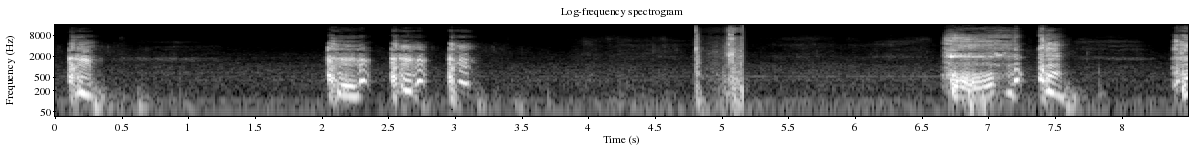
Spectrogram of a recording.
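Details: Repeated harsh, deep adult coughs in short clusters: a barking cough.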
